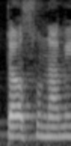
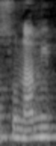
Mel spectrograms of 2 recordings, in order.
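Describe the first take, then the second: First: The word starts with a t sound. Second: The word starts with an s sound. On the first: The speaker calls it wrong. "ट ट सुनामी नहीं पढ़ूंगी" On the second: The speaker calls it right. "इसको हम सुनामी पढ़ते हैं"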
